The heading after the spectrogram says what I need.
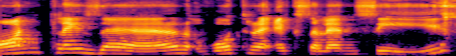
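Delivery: put-on slow, terrible, effortless, English-sounding French accent. Retelling how an actress spoke french in a film: imitating a terrible french accent. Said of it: "one of the worst French accents I have ever heard".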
